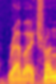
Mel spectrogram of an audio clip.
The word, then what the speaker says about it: RabbiTrun: That's Rabbi Trun, Trun, and other people may pronounce it as Rabbit Run Studios.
